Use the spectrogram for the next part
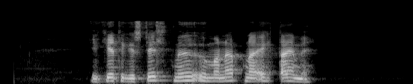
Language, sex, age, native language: Icelandic, male, 50-59, Icelandic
